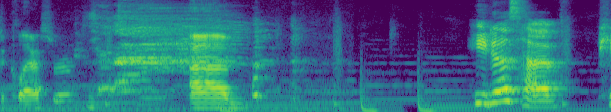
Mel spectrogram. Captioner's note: interviewer laughing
